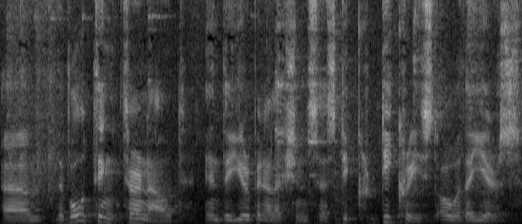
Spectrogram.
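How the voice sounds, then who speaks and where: At a moderate pace with hardly any pauses, a man speaks at a medium pitch with a Czech accent and ordinary pitch variation, against noticeable background noise. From Czech Republic. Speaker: think tank researcher. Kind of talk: lecture. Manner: halting, many fillers.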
